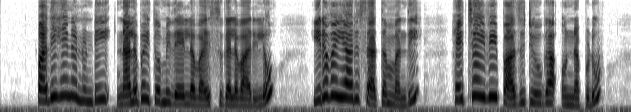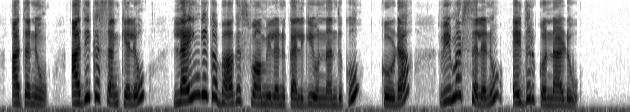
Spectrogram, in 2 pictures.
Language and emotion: Telugu, neutral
